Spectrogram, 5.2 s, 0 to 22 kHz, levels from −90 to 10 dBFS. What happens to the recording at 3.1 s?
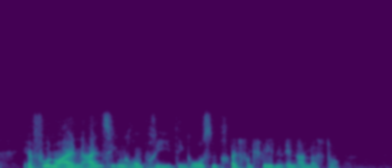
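At 3.02 to 3.08 s a handover gap cuts the speech for 60 ms: no frames arrive while the call switches networks, so the sound drops to silence. From 3.08 s to the end, a fallback to narrowband removes everything above 4 kHz, leaving the speech duller and rougher, which fits a switch from HD Voice to GSM full rate.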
